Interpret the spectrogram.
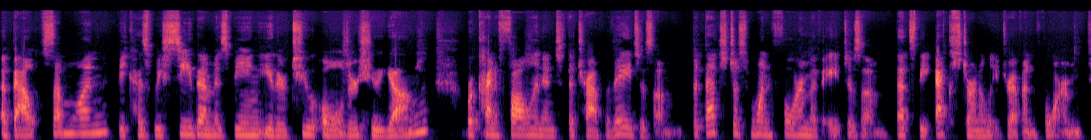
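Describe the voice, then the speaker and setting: A woman with vocal fry and a fairly low pitch speaks at a moderate pace with ordinary pitch variation, on a very clean recording with a silent background, dry and close with no echo. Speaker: gerontologist. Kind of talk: interview.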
